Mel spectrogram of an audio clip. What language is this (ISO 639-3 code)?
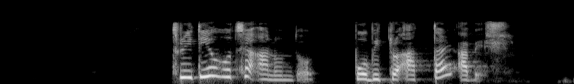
ben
